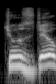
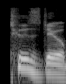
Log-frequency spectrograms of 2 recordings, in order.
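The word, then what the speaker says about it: Tuesday: চুজডে যেটা বললাম মানে চ যেটা, সেই চয়ের উচ্চারণটা হচ্ছে ব্রিটিশ, বুঝতে পেরেছি, ব্রিটিশ স্টাইল, টিউজডে। আমেরিকানরা বলে টুজডে, টুজডে। আমেরিকানরা বলবে টুজডে, ব্রিটিশরা বলবে চুজডে।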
